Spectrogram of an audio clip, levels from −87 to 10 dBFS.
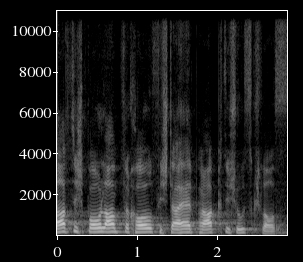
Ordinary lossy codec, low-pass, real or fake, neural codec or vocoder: none; none; fake; vocoder, 22.05 kHz, 80 mel bands, WaveNeXt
